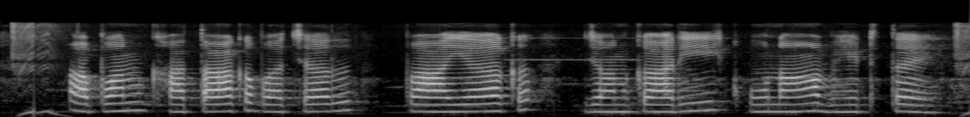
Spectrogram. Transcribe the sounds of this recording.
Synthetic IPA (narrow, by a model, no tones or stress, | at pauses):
əpənkʰaːt̪akbət͡ʃəl | paːjək | d͡ʒaːnkaːɾikʰunabʱeːʈt̪ə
